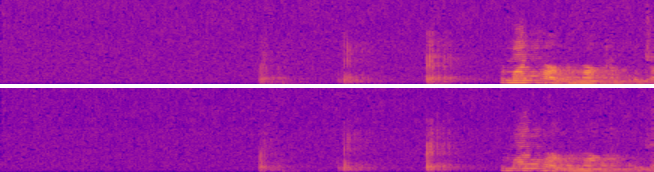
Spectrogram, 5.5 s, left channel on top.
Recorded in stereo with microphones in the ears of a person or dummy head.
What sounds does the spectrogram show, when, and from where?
2.1 s footsteps: 20° right (ahead or behind), 5.5 m; by 3.7 s 25° right (ahead or behind), 6.5 m
4.2 s a woman speaking: 50° left (ahead or behind), 9 m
